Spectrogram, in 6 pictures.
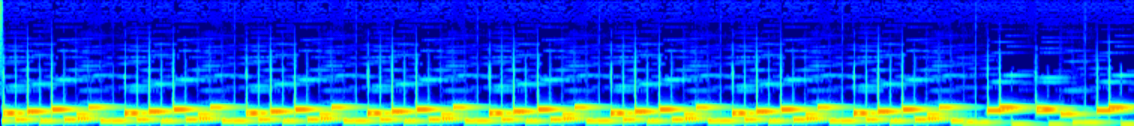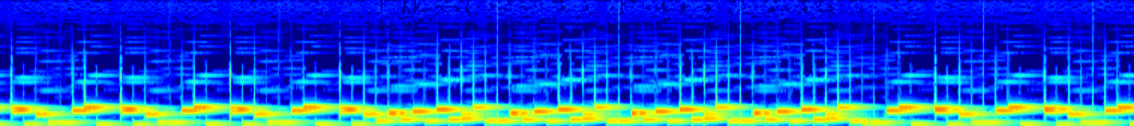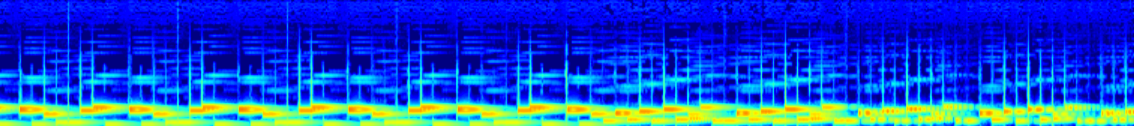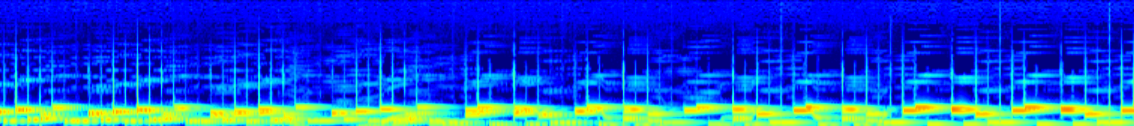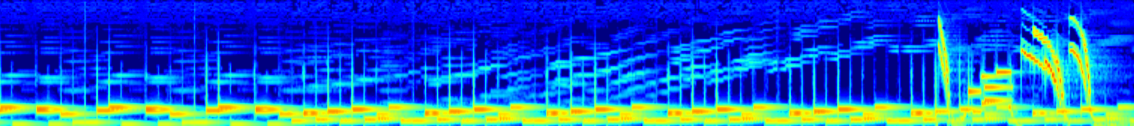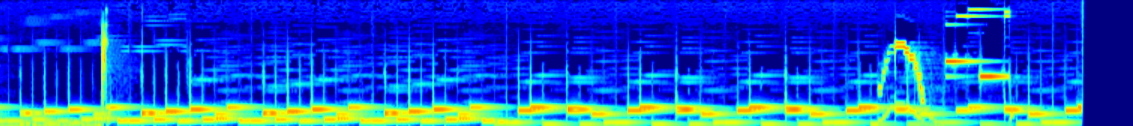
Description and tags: fm stuff for film waiting around
music made for pondering. filler music between scenes maybe. could be used in a video game also when making a purchase or visiting a market
acting, digitone, film, hills, market, movie, ponder, question, science, scifi, shop, think, waiting, zelda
